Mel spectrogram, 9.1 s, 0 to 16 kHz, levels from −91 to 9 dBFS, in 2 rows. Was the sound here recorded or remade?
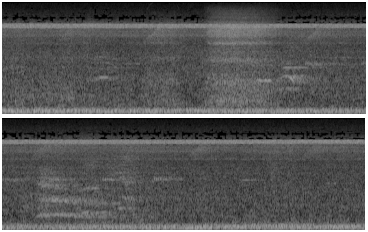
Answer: recorded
